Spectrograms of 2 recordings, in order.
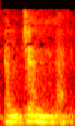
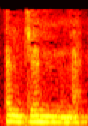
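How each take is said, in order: No difference in how they are said.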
